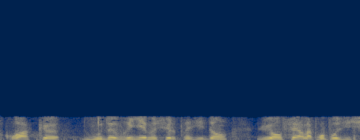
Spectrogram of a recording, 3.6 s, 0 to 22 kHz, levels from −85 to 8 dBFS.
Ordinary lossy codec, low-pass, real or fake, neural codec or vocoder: none; 3.6 kHz; real; none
